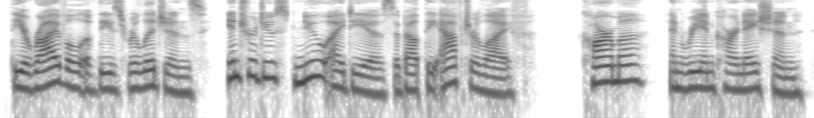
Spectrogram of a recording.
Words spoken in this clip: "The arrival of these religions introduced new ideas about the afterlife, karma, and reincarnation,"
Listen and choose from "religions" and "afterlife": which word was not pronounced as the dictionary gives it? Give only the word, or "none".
none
